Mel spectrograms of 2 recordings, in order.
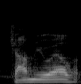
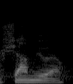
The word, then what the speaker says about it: Chamuel: Well, it depends how you pronounce it. Chamuel or Shamuel.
